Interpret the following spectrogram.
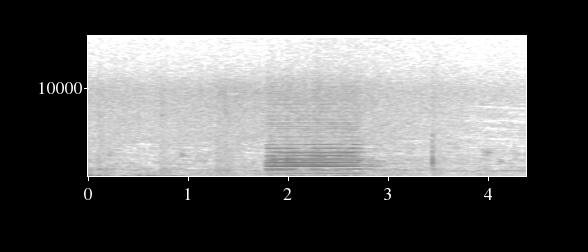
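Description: A vehicle horn sounds once near the middle, a steady honk of about a second.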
